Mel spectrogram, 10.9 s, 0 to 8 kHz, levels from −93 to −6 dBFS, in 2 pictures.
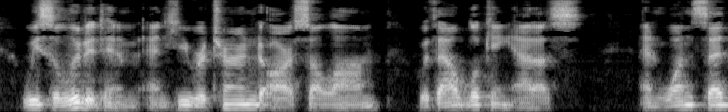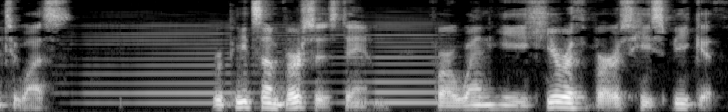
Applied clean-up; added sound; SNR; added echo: neural mask model RNNoise.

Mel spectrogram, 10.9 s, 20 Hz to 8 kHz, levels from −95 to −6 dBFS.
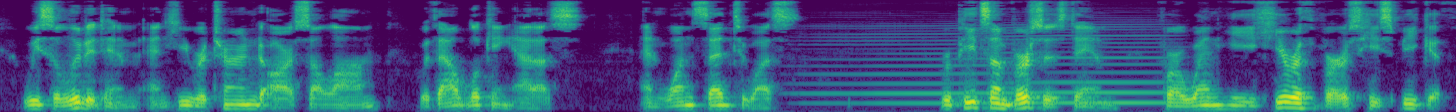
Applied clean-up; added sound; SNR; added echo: none; Bowed string instrument; 16 dB; none.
